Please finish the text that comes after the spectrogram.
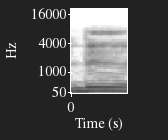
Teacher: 혓소리, 설음이라고 그죠? 혓소리, 이것은 혀 끝에 윗니에서 닿는 모습. 발음은 느라고 부르죠.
